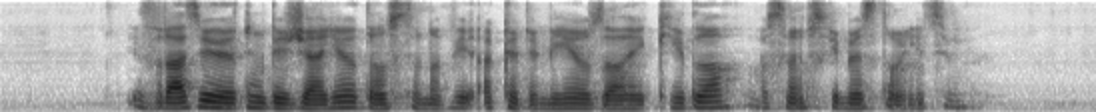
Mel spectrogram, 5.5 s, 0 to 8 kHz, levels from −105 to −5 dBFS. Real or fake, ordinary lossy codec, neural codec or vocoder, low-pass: fake; none; autoencoder, 22.05 kHz, a latent of 192 numbers a frame, VITS, trained on one speaker; 7.2 kHz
